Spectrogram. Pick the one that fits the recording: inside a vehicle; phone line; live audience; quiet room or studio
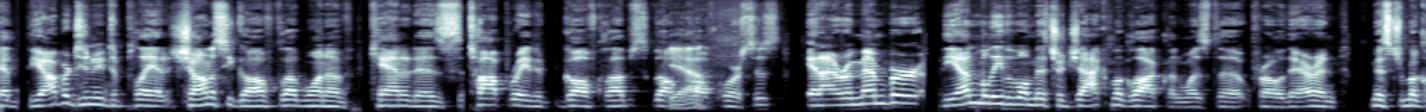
quiet room or studio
